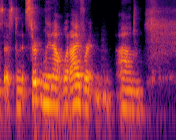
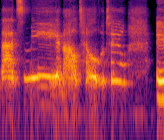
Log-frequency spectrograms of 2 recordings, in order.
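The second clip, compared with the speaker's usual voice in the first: put-on much higher, breathy old woman's voice; old lady; 4 dB louder than usual. Old lady from Titanic recognizing herself, high frail voice. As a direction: play the frail old lady telling her tale. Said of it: "there's this old lady and she's like".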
